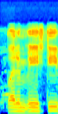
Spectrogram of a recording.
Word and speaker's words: परमेष्ठि: भूर्भुवः स्वरिति, हाँ, स्वरिति महाव्याहृति नाम व्याहृतीनाम महाव्याहृतीनाम परमेष्ठि प्रजापति ऋषिर्गायत्री ठ पे परमेष्ठि, परमेष्ठि।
